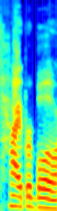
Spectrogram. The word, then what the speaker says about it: hyperbole: It'll be pronounced hyperbole on this channel to the day I die.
